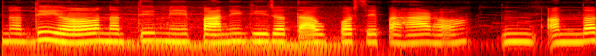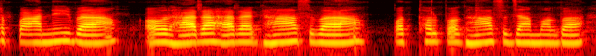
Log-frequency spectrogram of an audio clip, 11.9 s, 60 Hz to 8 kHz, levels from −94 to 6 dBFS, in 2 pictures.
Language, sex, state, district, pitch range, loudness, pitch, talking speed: Bhojpuri, female, Uttar Pradesh, Deoria, 195-215 Hz, -21 LUFS, 210 Hz, 135 wpm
